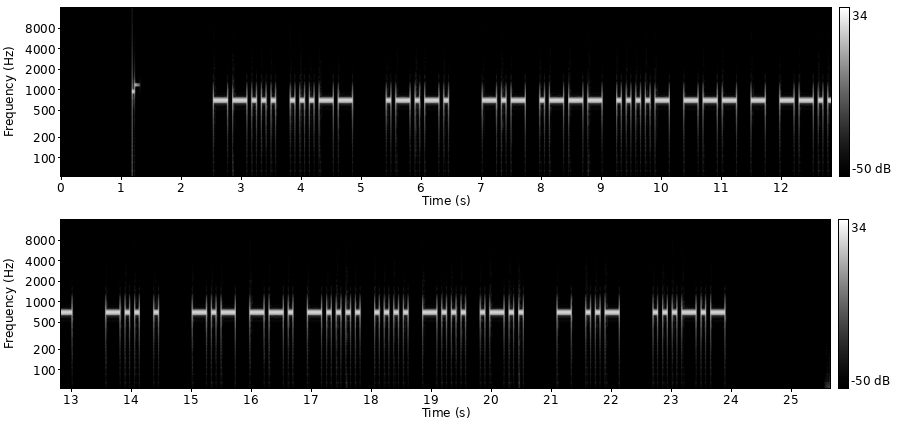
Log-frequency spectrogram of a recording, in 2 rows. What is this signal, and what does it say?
Morse code, heard as a keyed tone, about 15 wpm, 700 Hz. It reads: 73 <AR> KJ4OTQ DE KG6HBL TU <SK>
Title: Practice QSO - Exchange 4 - Ending - 15wpm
